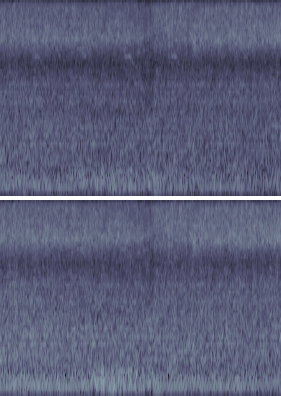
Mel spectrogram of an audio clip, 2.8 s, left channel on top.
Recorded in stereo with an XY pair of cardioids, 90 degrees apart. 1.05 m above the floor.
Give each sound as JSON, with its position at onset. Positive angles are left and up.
{"t": 0.0, "sound": "running water", "azimuth_deg": -10}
